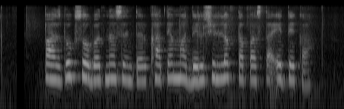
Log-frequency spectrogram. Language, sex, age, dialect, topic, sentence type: Marathi, female, 18-24, Standard Marathi, banking, question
